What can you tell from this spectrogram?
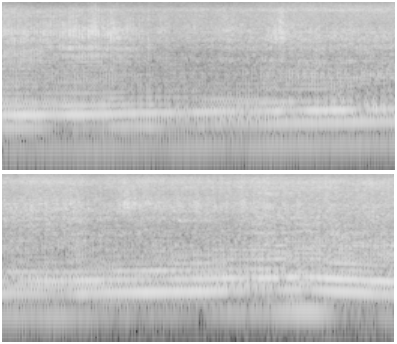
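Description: Ram heavy-duty pickup's Cummins turbo-diesel running at full throttle under heavy load as it drags a pulling sled. Its pitch creeps up in the middle and begins to fall near the end as the throttle comes off.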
